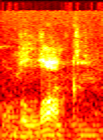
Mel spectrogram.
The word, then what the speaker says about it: Malak: Or Malak, not Malik. Malak. Once again, going to Dr. Modal on the pronunciation there.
